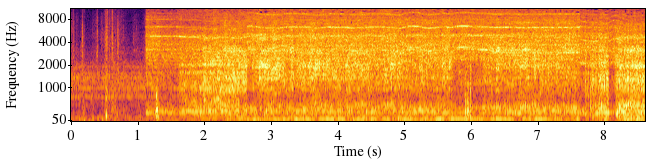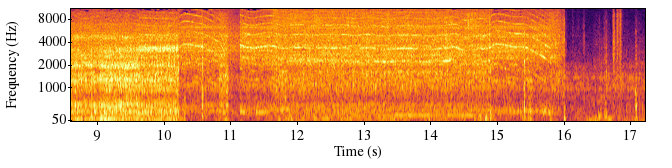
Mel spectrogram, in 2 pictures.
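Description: Washing machine motor spinning its bare shaft with a whine while a sandpaper-wrapped stick is pressed against the shaft, a rough scraping over the whine. It starts about a second in, dips briefly about ten seconds in, and winds down with a falling pitch at the very end.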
